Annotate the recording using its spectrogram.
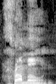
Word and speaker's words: Rahmon: R-A-H-M-O-N. – Chicken or beef? Oh, Ramon.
